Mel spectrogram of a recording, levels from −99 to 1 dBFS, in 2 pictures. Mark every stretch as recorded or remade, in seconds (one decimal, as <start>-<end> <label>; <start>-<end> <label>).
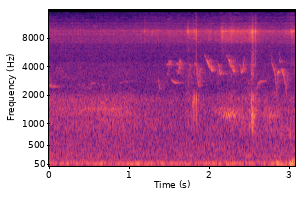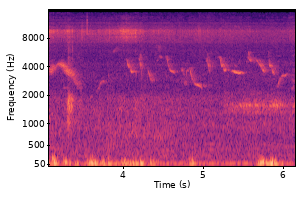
0.0-6.2 recorded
